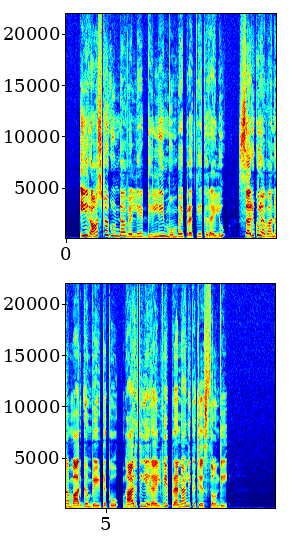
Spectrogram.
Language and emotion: Telugu, neutral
